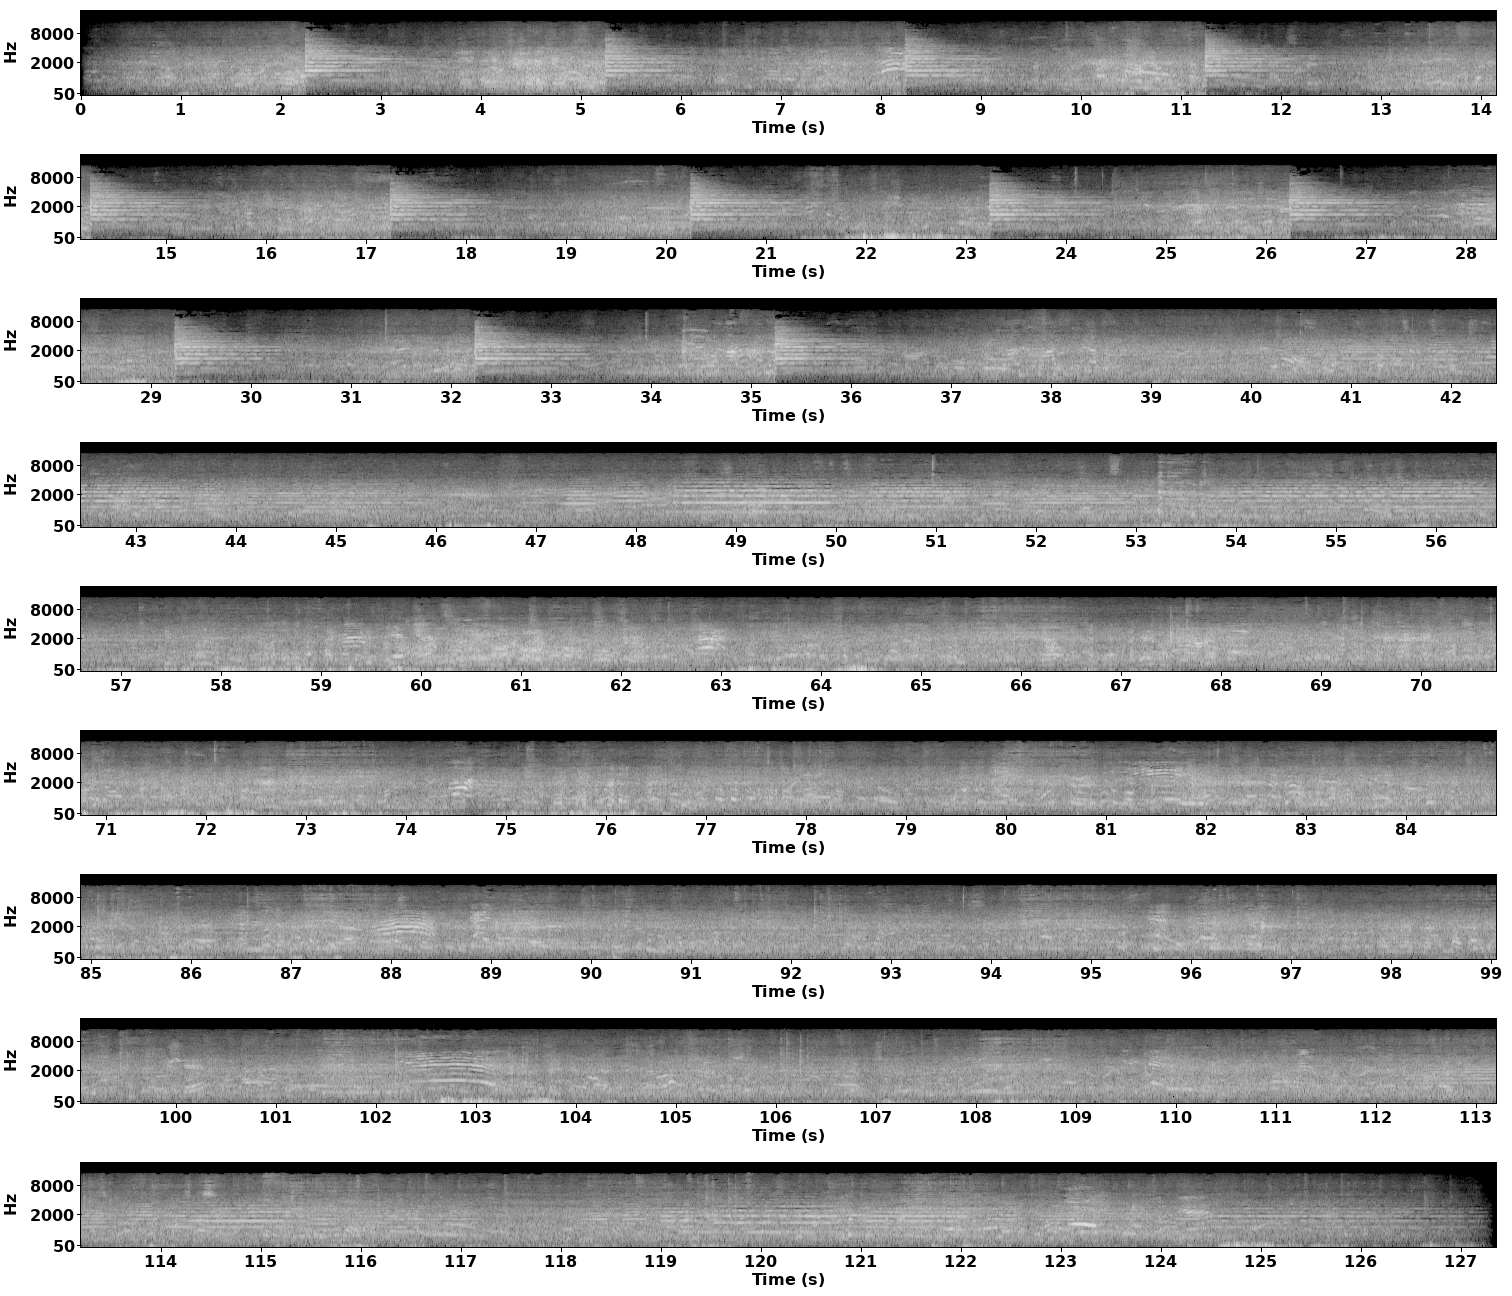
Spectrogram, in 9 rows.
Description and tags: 12.00 in Poznan040910
04.09.2010: 12.00, Market Square in the center of Poznan/Poland. in front of the Town Hall. the Town hall clock strikes the noon. That clock is a tourist attraction in Poznan. every noon from the town hall tower two goats come out (every strike of clock is one goat's butt).
poland, poznan, crowd, goats, town-hall, bugle-call, people, clock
